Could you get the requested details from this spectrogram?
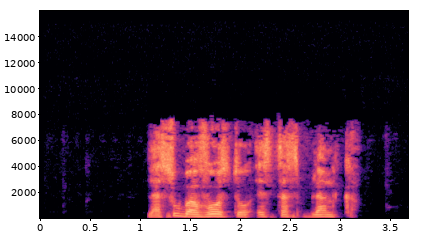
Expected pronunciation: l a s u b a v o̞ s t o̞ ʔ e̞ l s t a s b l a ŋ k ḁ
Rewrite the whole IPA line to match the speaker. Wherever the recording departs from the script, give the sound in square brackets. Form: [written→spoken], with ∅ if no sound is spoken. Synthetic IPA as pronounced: l a s u b a v o̞ s t o̞ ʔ e̞ [l→∅] s t a s b l a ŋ k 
